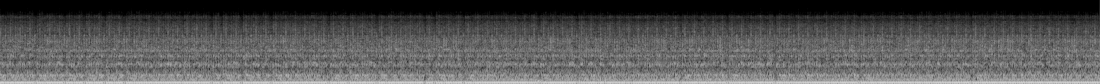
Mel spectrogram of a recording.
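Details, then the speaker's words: Cold start, about 40–45°F, on a rebuilt Mitsubishi 4D55T diesel in a Dodge Raider/Montero: deep uneven idle with occasional stumbles. It started fairly easily but still misfires slightly from air in the fuel lines, caused by slightly leaking injectors (notably 2 and 3). "so there you have it that's a cold start it actually started pretty easy but you can see it's still misfiring a little bit because it's cold it has a little bit of air in the line but it's good enough to drive"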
